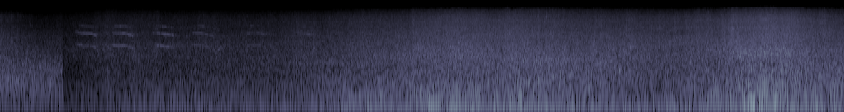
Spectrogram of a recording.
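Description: Waves wash and roar onto a shore.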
